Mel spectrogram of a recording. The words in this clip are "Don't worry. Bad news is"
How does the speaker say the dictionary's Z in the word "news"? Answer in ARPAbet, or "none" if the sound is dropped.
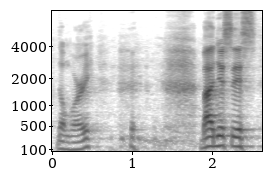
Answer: S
